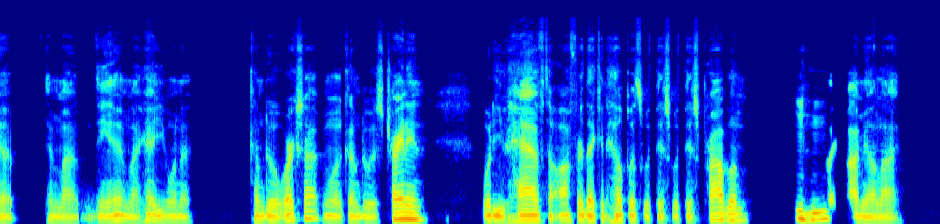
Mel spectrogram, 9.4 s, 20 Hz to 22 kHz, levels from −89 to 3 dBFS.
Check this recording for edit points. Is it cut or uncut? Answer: cut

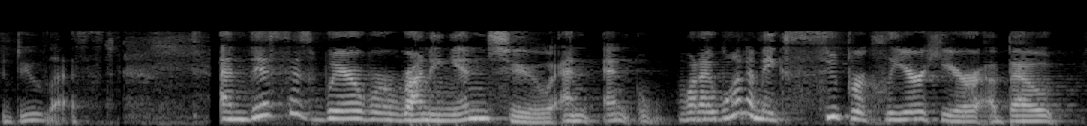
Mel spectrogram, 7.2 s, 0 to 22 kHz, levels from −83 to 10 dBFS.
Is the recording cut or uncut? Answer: cut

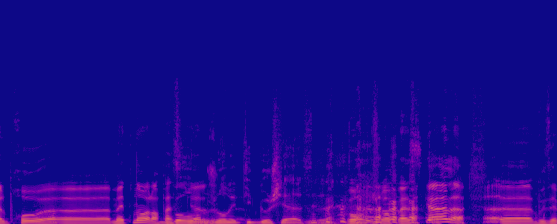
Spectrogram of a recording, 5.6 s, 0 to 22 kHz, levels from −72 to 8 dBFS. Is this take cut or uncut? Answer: uncut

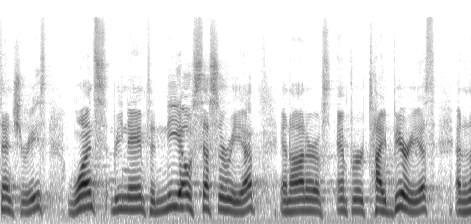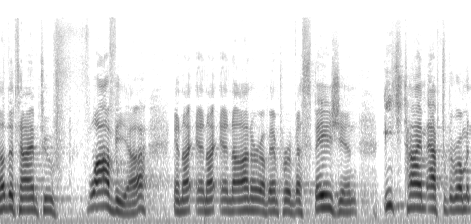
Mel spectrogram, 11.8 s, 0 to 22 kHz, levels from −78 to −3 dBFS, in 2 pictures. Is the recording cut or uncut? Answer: cut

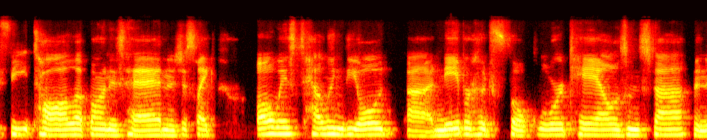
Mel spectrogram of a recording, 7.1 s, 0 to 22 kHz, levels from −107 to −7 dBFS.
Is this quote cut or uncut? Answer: uncut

